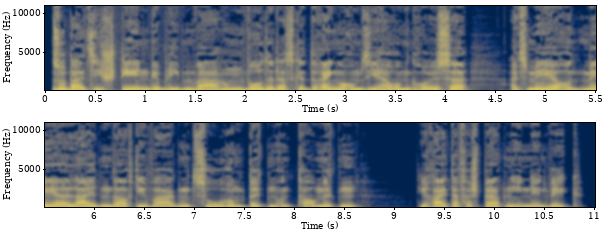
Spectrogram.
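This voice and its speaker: A man reading a fantasy audiobook as narrator, calm and even. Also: medium pitch, normal speed, breathy edge, no echo, clean studio sound. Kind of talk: scripted narration.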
